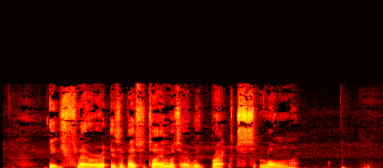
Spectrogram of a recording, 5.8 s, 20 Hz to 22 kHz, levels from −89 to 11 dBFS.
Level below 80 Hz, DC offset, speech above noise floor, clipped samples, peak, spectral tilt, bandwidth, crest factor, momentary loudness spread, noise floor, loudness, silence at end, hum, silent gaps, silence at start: -42 dBFS; under 0.1%; 44 dB; under 0.1%; 0 dBFS; -3.5 dB/octave; 11.5 kHz; 20 dB; 21 LU; -63 dBFS; -18 LUFS; 0.6 s; none; none; 0.75 s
